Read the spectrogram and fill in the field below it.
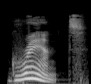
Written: grant

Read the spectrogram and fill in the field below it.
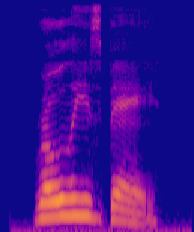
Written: rowleys bay

